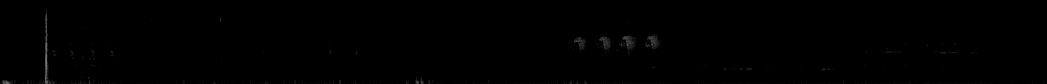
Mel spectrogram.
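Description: Mostly near silence with faint bird calls: a quick run of four chirps about six seconds in, then thin drawn-out notes near the end. A single sharp click about half a second in is the loudest sound.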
